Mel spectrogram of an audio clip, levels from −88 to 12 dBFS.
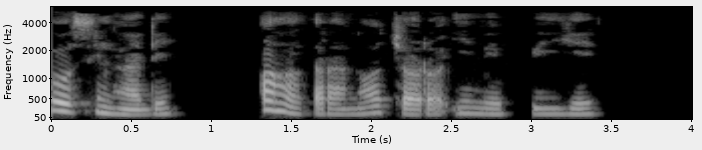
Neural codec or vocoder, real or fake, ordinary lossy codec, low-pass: none; real; MP3, 32 kbps; 5.4 kHz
